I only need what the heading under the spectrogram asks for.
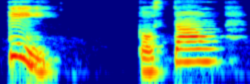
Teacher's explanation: The fourth tone you go ah, go all the way down.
